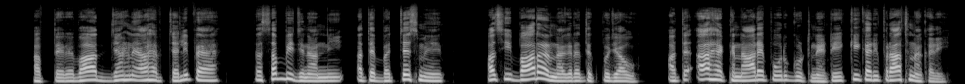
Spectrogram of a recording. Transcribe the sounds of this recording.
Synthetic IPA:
ɦɐp̚t̪eɾɛbaːd̪̚d͡ʒɛːɦɽ̃ɛ̃ɐɦɛt͡ʃɐlipɛ | t̪asɐbid͡ʒɐnaːnːiɐt̪ɛbɐtːʃɛsɐmeːt̪̚ | ɐsibaːɾaɾanɐɡɾɛt̪̬ɐk̚pʊd͡ʒaːu | ɐt̪ɛʔɐɦɛkɐnaːɾɛpʊɾɡʱʊʈnɛ̃ʈeːkːikɐɾipɾaːɾt̪ʰnakɐɾiː

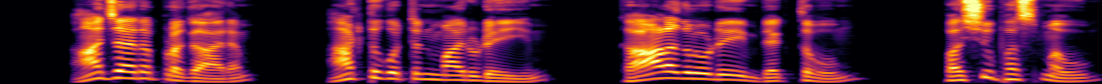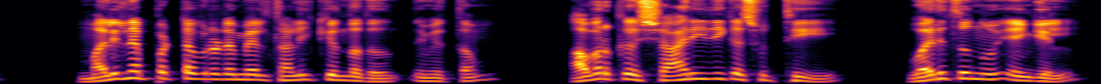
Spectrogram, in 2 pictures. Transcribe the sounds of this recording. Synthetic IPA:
aːt͡ɕaːɾɐprɐɣaːɾɐm | aːʈːɨɣotːɐnmaːɾuɽe̞jum | kaːɭɐɣɐɭuɽe̞jumʋek̚t̪ɐʋum | pɐɕubʱɐsmɐʋumː | ɐlinɐpːe̞ʈːɐʋɐɾuɽe̞me̞ːlt̪ɐɭikʲːunːɐðɨnimit̪ːɐm | ɐʋɐrkɨɕaːɾiːɾiɣɐɕud̪ʱːi | ʋɐɾut̪ːunːue̞ŋɡil

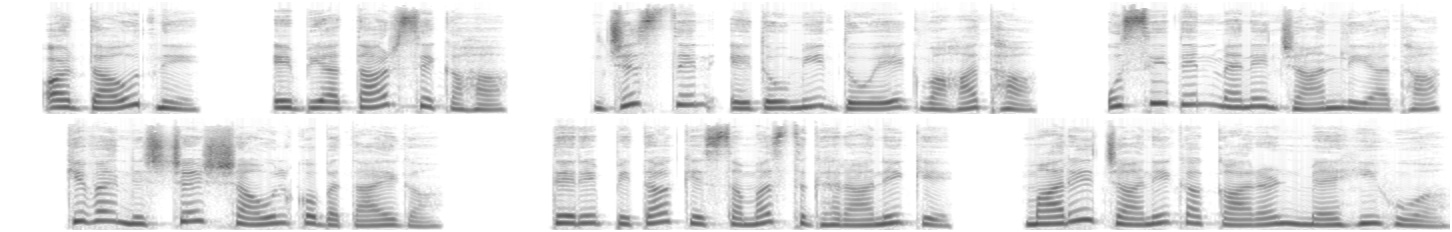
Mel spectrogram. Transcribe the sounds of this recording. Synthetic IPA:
ɔːɾd̪aːuːd̪ne | eːbjaːt̪aːɾsekɐɦa | d͡ʒɪsd̪ɪneːd̪oːmid̪oːeːkʋɐɦãt̪ʰa | ʊsid̪ɪnmɛ̃ːned͡ʒaːnlijat̪ʰa | kiʋɛɦnɪʃt͡ʃəjʃaːuːlkobɐt̪aːeːɡaː | t̪eːɾepɪt̪akesɐməst̪ʰɡʱɐɾaːneke | maːɾed͡ʒaːnekakaːɾəɽ̃mɛ̃ːɦiɦuaː

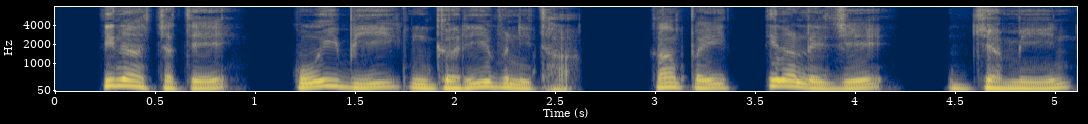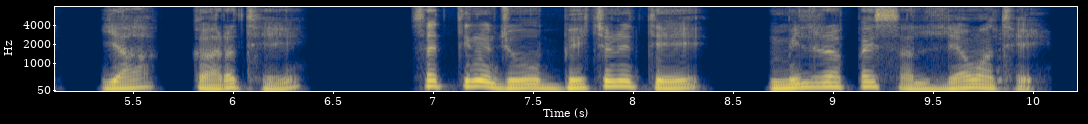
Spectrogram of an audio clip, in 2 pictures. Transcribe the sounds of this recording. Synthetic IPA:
t̪ɪnãɐtːʃat̪e | koːibʱiɡɐɾiːbnĩt̪ʰa̰ | kãːpɐit̪ɪnãleːd͡ʒe | d͡ʒɐmiːn | jakɐɾt̪ʰe | sɛːt̪ɪnãd͡ʒobeːt͡ʃɽ̃et̪e | mɪlɾapɛːsaljaːãt̪ʰḛː

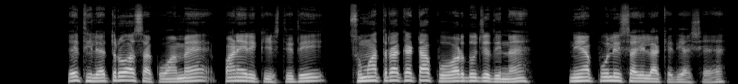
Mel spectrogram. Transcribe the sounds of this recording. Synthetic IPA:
eːt̪ʰilɛt̪ɾoaːsakuaːmɛpaːɽ̃iɾikɪst̪id̪i | sʊmaːt̪ɾak̬ɛʈaːpuɔɾd̪ʊd͡ʒɛd̪ɪnɛ | nɪjãpʊlɪsaɪlaːkɛd̪iaːʃɛ

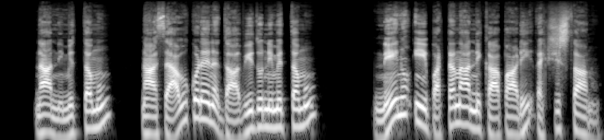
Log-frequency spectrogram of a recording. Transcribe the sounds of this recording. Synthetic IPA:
naːnimit̪ːɐmu | naːsɛ̰ːʋɐkuɽɐjnɐd̪aːʋiːd̪unimit̪ːɐmu | ne̞ːnuʔiːpɐʈːɐɳaːnːikaːpaːɽiɾɐkʂist̪aːnu

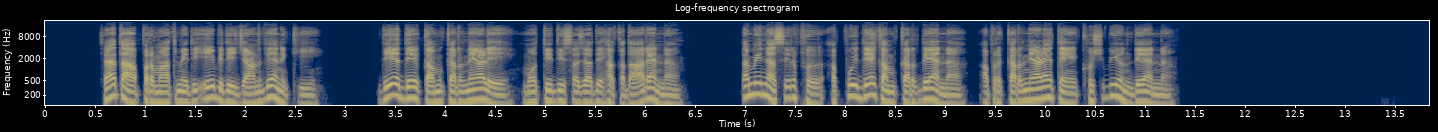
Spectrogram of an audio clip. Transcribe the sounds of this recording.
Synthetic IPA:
sɛːt̪apɾɐmaːt̪mẽd̪iʔeːbʱid̪id͡ʒaːɽ̃d̪eɦɐnki | d̪eːd̪eːkɐmːkɐɾneaːɭemɔːt̪id̪isɐd͡ʒad̪eɦɐkd̪aːɾɦɐn | t̪ɐmɪ̃nãsɪɾpʰɐpːuid̪eːkɐmkɐɾd̪eɦɐnɐpəɾkɐɾneaːɭẽt̪ãːĩkʰʊʃbʱiɦʊ̃nd̪eɦɐn

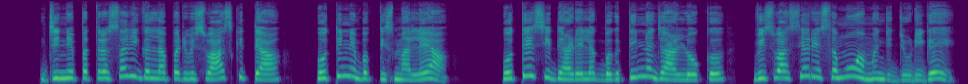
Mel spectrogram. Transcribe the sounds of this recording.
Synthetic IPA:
d͡ʒɪnẽpɐt̪ɾəsaɾiɡɐlːapɐɾʋɪswaːskɪt̪ja | ɦoːɾt̪ɪnẽbɐp̚t̪ɪsmaleːa | ɦoːɾt̪eːsid̪ʱjaːɽelɐɡ̚bʱəɡt̪ɪnɦəd͡ʒaːɾloːk | ʋɪswaːsjaɾesɐmuːamɐ̃nd͡ʒd͡ʒʊɽiɡɐeː

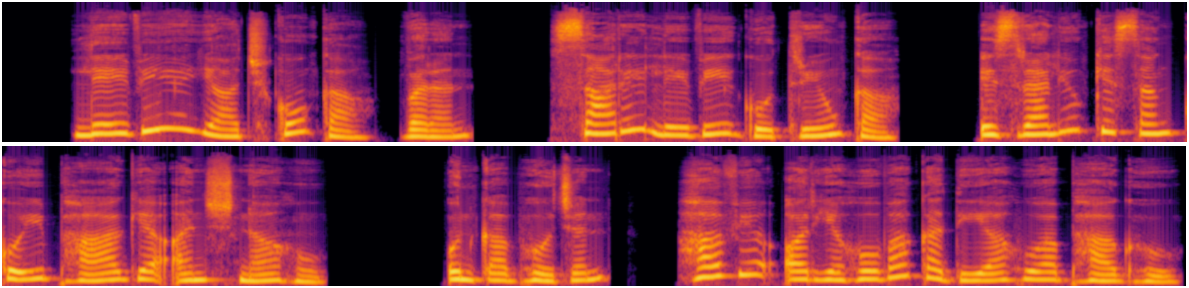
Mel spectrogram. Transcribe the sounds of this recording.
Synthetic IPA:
leːʋijaːd͡ʒkõkaʋɐɾən | saːɾeleːʋiɡoːt̪ɾijõka | ɪsɾaːɪlijõkesɐ̃ŋɡ̚koːibʱaːɡjaʔɐ̃ɲt͡ʃnɐɦoː | ʊnkabʱoːd͡ʒən | hɐʋjɔːɾjɐɦoːʋakad̪ijaɦʊabʱaːɡɦoː

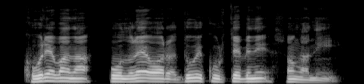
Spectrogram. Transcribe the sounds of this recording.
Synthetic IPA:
kʰʊɾɛbãnãpoːlɽɛɔɾd̪ʊikʊɾt̪ɛbinĩsɔ̃ŋɡãnḭ̃ː

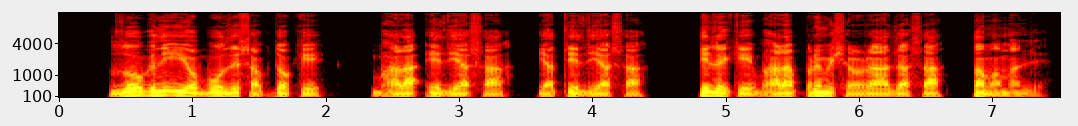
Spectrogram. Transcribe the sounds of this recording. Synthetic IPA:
loːɡnĩɪjɔboːlisɐk̚d̪ɔki | bʱaːɭaʔeːd̪iaːsa | jat̪eːd̪iaːsa | kɪlɛːkibʱaːɭapɐɾmeːʃɾɔɾaːd͡zaːsasɐmãmɐ̰̃nd͡ʒɛ

